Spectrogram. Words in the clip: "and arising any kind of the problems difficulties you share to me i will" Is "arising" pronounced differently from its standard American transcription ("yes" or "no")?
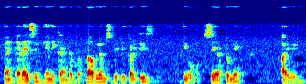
yes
